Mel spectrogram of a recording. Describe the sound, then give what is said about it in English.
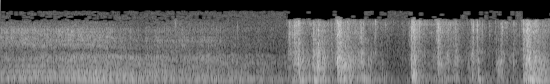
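A car engine hums steadily as the vehicle drives up to a ranch, then gives way to crunching, scraping bursts as it pulls up and comes to a stop. “We drove over to Alva Briggs' ranch.”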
